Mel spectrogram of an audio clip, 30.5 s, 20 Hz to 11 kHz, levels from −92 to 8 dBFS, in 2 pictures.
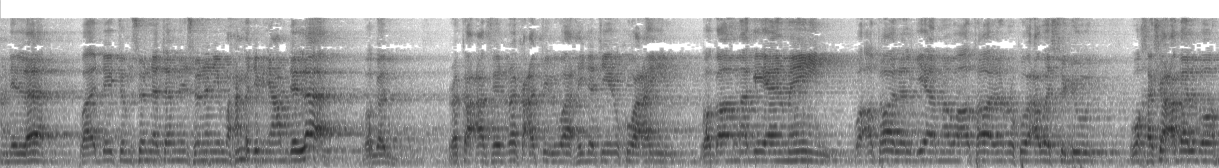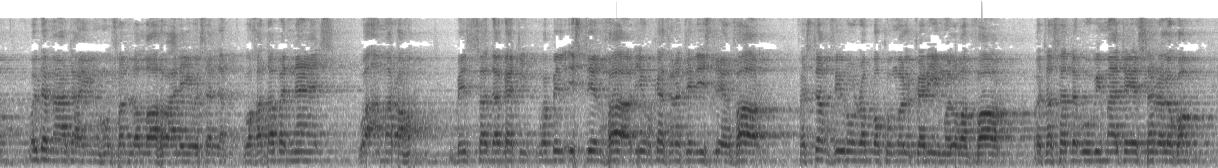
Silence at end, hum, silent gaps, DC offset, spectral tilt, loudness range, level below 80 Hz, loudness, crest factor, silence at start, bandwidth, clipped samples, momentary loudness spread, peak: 0 s; none; none; under 0.1%; -3.5 dB/octave; 3 LU; -52 dBFS; -17 LUFS; 18 dB; 0 s; 8 kHz; under 0.1%; 10 LU; 0 dBFS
